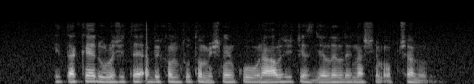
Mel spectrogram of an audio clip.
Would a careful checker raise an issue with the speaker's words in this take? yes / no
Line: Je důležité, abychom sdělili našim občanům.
yes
